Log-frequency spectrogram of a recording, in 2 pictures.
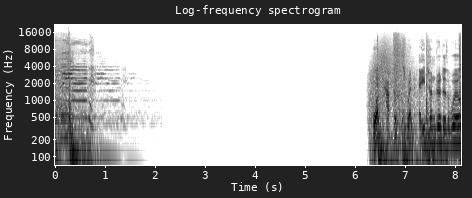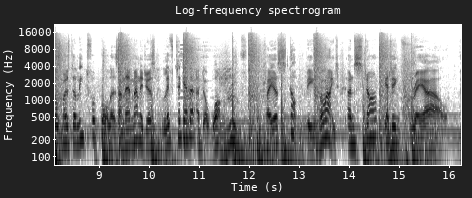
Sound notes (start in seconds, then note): none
